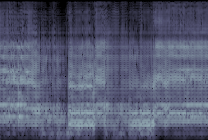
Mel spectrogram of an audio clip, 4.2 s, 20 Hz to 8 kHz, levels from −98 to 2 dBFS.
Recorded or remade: remade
